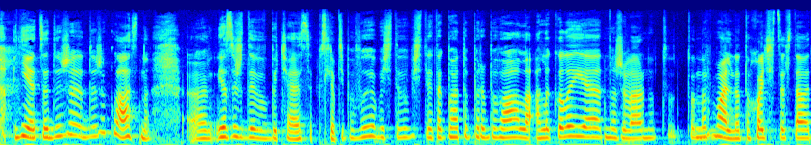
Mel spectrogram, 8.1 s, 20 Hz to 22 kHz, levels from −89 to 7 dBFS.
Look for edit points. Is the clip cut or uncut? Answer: cut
